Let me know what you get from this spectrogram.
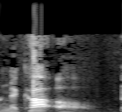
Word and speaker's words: nikao: N-I-K-A long O, nikao.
